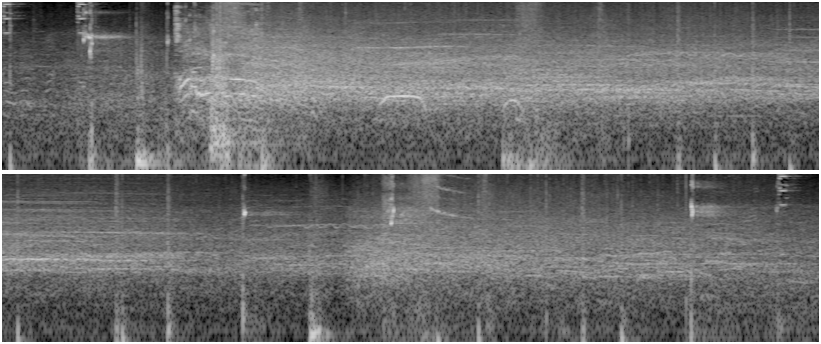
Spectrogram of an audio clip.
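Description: A crowd cheers after a basket.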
